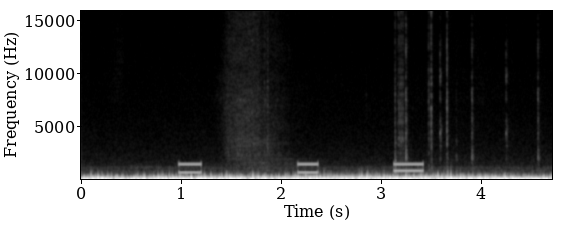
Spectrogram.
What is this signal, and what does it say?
DTMF, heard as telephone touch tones, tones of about 210 ms, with the noise inside a car. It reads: 3 3 9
